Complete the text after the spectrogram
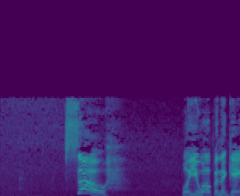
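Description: A young woman speaks calmly, close by.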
